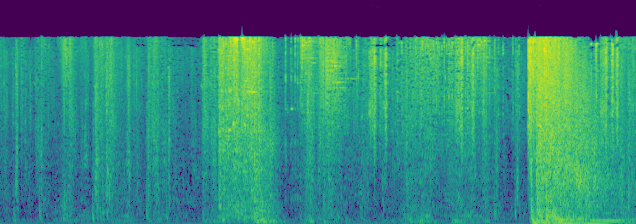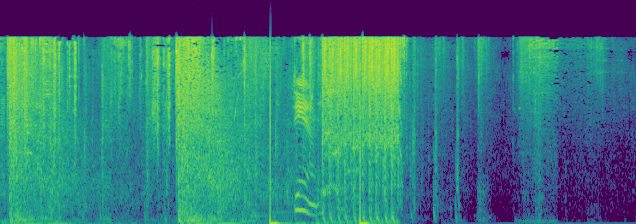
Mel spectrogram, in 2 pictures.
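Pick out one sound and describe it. Gunfire and impacts from a video game crackle in loud bursts.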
